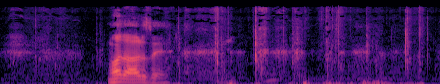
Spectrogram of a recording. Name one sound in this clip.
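Shoes step on bare rock.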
